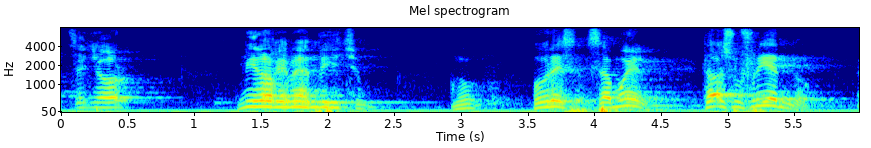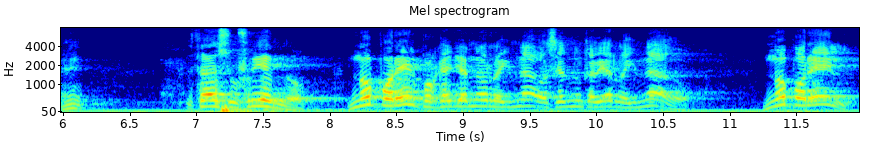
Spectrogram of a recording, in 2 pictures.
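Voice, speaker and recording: An older man from Peru, a bishop, giving an animated, folksy sermon full of rhetorical asides to his listeners. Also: high-pitched, vocal fry, in a large hall.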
